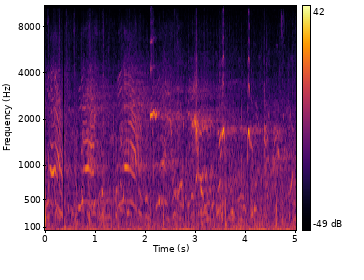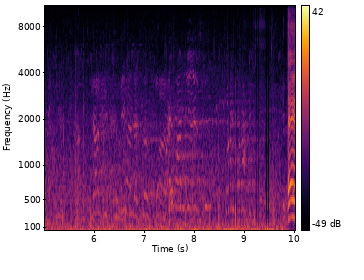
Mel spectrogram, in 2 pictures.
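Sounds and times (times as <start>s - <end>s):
running footfalls on rubber track: 0.0s - 10.0s
wind rumbling on microphone: 0.0s - 10.0s.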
